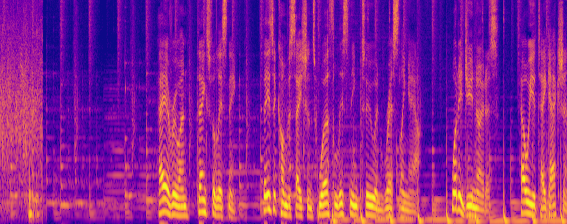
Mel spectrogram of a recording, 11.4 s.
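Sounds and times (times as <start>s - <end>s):
audience applause: 0.0s - 0.9s
music with a steady rhythmic beat: 0.1s - 4.0s, 4.6s - 5.3s, 6.4s - 11.3s
speech: 3.2s - 11.3s.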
